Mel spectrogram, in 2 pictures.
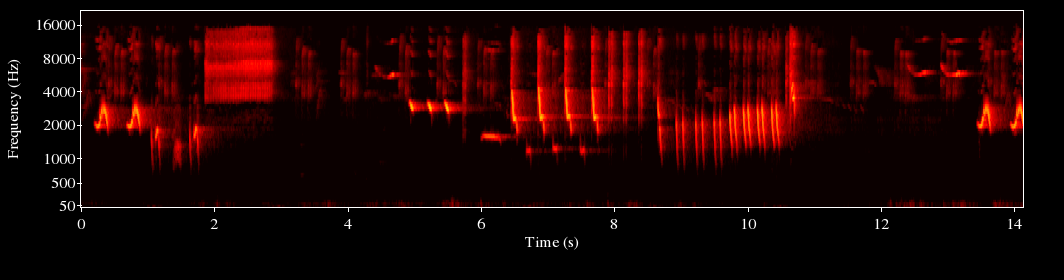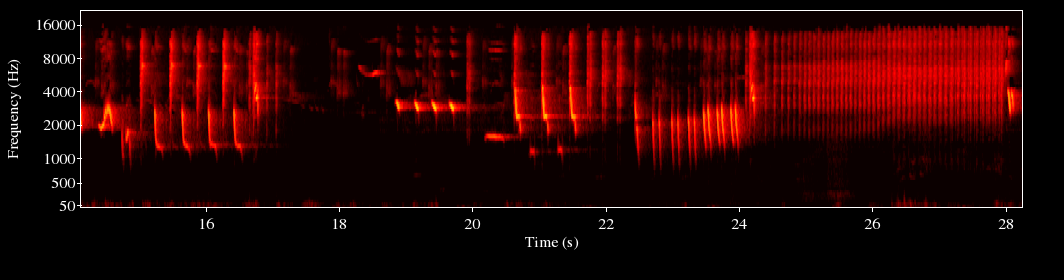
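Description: A songbird singing repeated phrases of quick high chirps and fast trills, each phrase returning after a short pause. A hiss comes briefly about two seconds in and again for the last few seconds.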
